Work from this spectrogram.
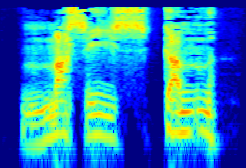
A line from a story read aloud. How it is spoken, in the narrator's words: growled Peavy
